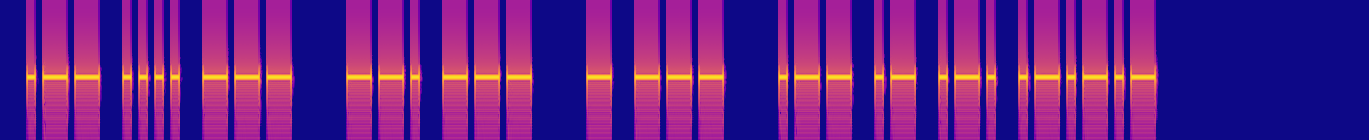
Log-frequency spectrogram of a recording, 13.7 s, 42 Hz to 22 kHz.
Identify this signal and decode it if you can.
Morse code, heard as a keyed tone, about 15 wpm, 700 Hz. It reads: WHO GO TO WAR.
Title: Sentences from Top 1000 Words - Review Part 2 - 15wpm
